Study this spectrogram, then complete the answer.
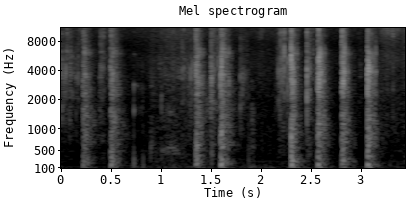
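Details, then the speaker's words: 2014 Jeep Grand Cherokee WK2 diesel, about 50,000 miles: irregular dry taps and buzzy clicks, about four a second, as the door panel vibrates on only two retaining clips without Tesa tape; loose door panel clip rattle. "you can definitely hear a lot of vibration so over time when the panel retaining Clips on the vehicle start to wear down"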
